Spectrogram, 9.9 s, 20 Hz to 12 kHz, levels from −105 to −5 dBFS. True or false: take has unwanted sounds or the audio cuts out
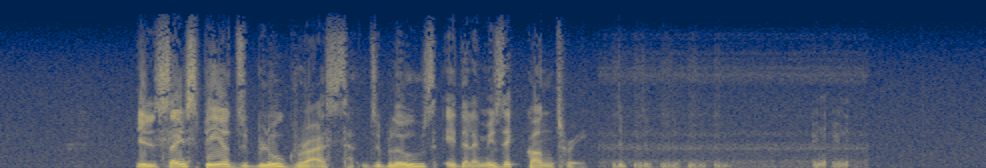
true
